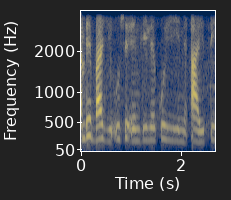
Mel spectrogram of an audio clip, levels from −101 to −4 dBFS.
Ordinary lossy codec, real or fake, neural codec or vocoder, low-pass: none; real; none; 3.6 kHz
